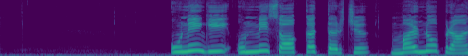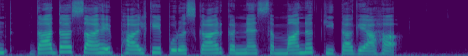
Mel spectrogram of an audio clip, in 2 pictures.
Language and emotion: Dogri, neutral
